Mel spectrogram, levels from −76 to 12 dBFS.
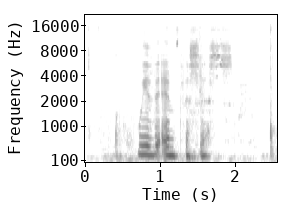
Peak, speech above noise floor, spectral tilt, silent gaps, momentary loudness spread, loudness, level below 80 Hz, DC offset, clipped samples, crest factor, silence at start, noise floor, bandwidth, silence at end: -18 dBFS; 22 dB; -5 dB/octave; none; 22 LU; -35 LUFS; -72 dBFS; under 0.1%; under 0.1%; 18 dB; 0.4 s; -55 dBFS; 16.5 kHz; 0.05 s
